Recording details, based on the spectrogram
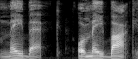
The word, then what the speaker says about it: Maybach: Don't be going back to the hood in your freaking Rolls Royce or Maybach, excuse me, as it's pronounced.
